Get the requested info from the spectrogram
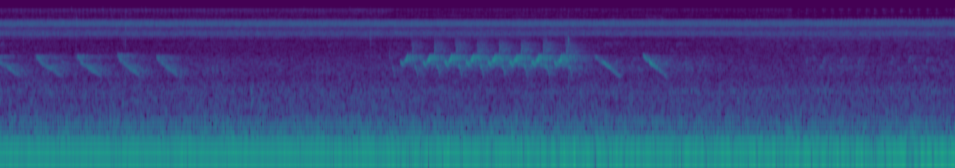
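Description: A bird calling outdoors: a short series of downward-sliding whistled notes, then a fast run of chirps about four seconds in, and a few more notes after. A steady high insect drone and a low hum run underneath.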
